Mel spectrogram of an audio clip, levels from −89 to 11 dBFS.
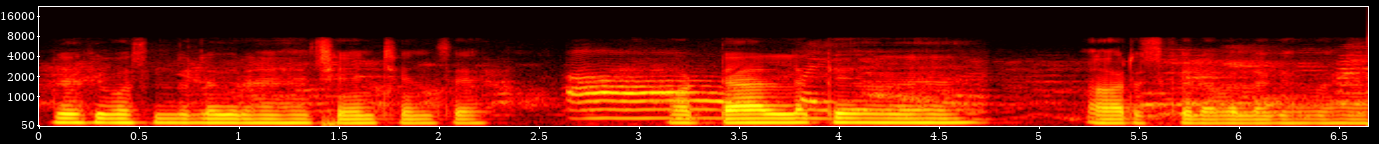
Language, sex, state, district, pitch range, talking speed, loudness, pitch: Hindi, male, Punjab, Pathankot, 125-145 Hz, 190 wpm, -18 LUFS, 135 Hz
